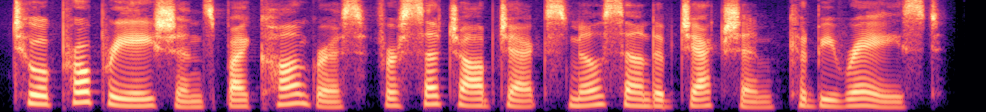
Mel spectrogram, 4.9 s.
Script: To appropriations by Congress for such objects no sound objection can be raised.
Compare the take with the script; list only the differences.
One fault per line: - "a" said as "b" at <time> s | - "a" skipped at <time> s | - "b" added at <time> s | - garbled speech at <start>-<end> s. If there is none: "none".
- "can" said as "could" at 3.9 s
